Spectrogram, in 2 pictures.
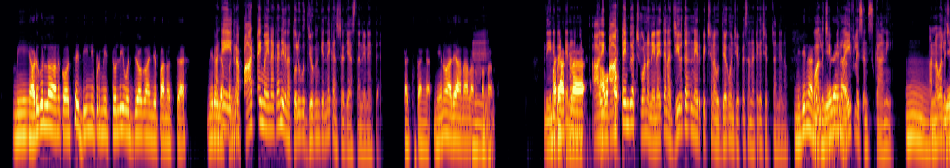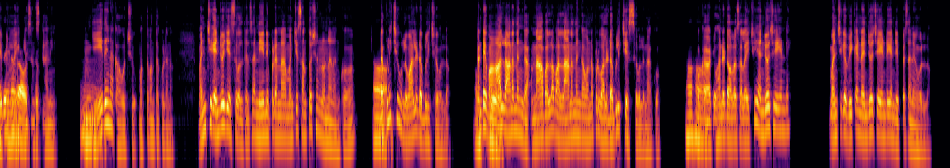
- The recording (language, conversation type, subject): Telugu, podcast, మీ తొలి ఉద్యోగాన్ని ప్రారంభించినప్పుడు మీ అనుభవం ఎలా ఉండింది?
- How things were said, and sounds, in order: in English: "పార్ట్‌టైం"; in English: "కన్సిడర్"; in English: "పార్ట్ టైమ్‌గా"; in English: "లైఫ్ లెసన్స్"; in English: "లైఫ్ లెసన్స్"; in English: "ఎంజాయ్"; in English: "టూ హండ్రెడ్ డాలర్స్"; in English: "ఎంజాయ్"; in English: "వీకెండ్ ఎంజాయ్"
